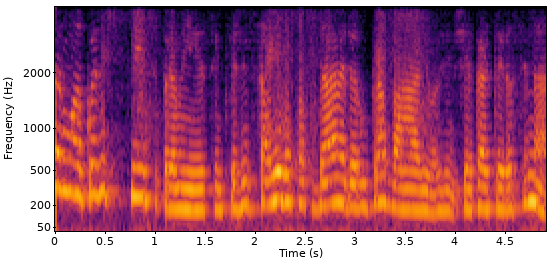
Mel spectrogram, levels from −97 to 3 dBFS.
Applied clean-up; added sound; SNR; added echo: neural separator model SepFormer DNS4.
